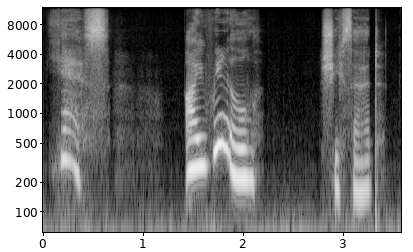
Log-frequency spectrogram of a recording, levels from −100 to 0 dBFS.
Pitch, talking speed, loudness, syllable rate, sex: 270 Hz, 85 wpm, -17 LUFS, 2.9 syllables/s, female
